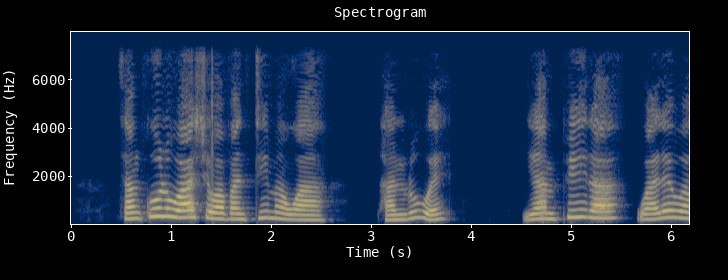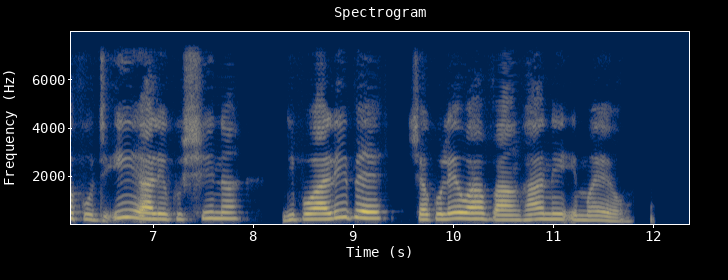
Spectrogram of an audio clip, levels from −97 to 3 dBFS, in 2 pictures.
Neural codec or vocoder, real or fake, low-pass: codec, 16 kHz in and 24 kHz out, 1 kbps, XY-Tokenizer; fake; 7.2 kHz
